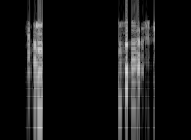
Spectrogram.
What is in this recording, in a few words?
Raleigh Police Northeast District Tac, p25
